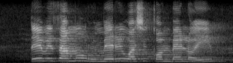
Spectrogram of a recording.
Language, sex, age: Tsonga, female, 23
